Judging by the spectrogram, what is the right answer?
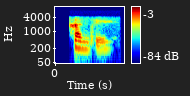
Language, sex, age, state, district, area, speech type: Punjabi, female, 30-45, Punjab, Patiala, rural, conversation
